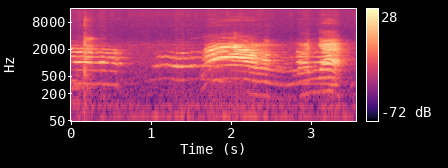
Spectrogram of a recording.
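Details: Rival male house cats Kaopat and Ronja confronting each other. A sharp click, a wavering low moan, then a loud bending howl and two more rising, forceful yowls.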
